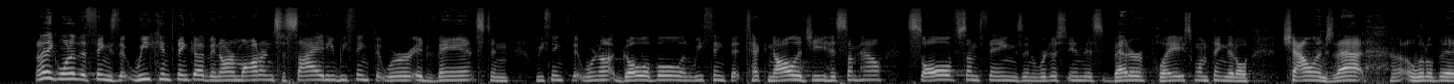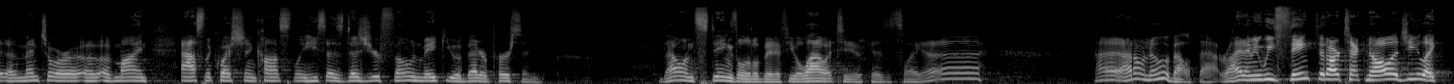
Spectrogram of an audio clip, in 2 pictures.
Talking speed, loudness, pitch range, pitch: 205 wpm, -28 LUFS, 165-205 Hz, 185 Hz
